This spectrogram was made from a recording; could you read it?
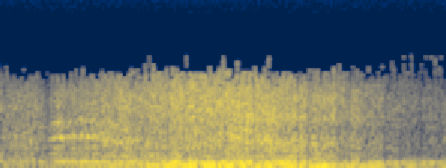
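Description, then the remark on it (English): Steady rumble of city street traffic with cars and buses, engines droning low and a vehicle revving, a continuous wash of road noise and no voices. “Cars, buses. Not like Grandad's day.”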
